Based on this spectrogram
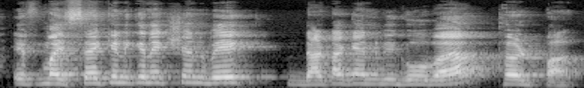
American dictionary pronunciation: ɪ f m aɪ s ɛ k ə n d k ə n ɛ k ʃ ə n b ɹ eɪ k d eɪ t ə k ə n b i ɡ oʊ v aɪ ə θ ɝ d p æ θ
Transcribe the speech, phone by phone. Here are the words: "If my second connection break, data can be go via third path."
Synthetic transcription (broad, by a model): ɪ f m aɪ s ɛ k ə n d k ə n ɛ k ʃ ə n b eɪ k d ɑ t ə k ə n b i ɡ oʊ b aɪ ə t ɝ d p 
